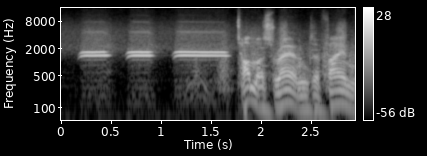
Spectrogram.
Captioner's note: tooting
